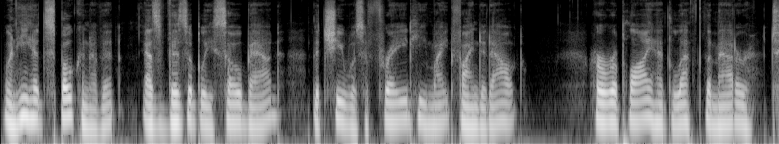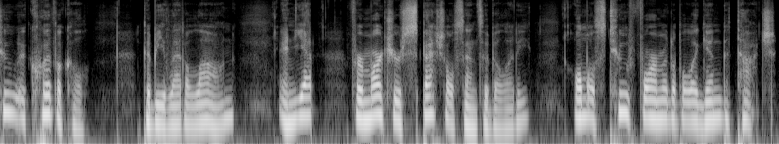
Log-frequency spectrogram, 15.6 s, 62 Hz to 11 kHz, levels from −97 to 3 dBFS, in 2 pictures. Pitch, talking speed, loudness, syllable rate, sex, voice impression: 135 Hz, 165 wpm, -19 LUFS, 5.2 syllables/s, male, very masculine, very adult-like, old, very thick, slightly relaxed, slightly weak, slightly bright, very soft, very muffled, slightly halting, raspy, cool, intellectual, sincere, very calm, very mature, very friendly, very reassuring, very unique, very elegant, wild, very sweet, very kind, very modest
